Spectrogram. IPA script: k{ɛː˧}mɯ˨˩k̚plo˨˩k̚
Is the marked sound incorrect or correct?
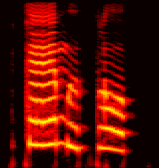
incorrect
